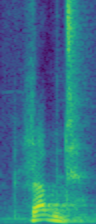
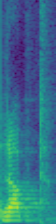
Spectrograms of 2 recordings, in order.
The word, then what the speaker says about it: rubbed: at these three words the same daw sound at the end of these words rubbed here da remains down the same door sound at the end of the word but why not why this duh sound is not changing to ta here it remains duh rubbed here you can't say rapt naturally when you try to save and try to pronounce this word you say rubbed rubbed you cannot say rapt if you try to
